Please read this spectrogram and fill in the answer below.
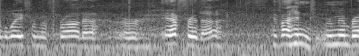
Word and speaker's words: Ephrata: been dragging all the way from efrata or ephrata if i didn't remember how to say it ephrata pennsylvania so adios trailers you've been good trailers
